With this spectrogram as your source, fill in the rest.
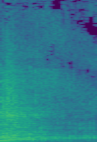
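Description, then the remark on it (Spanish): A lion's deep, rumbling roar, loud, heard alone as one brief burst that starts strong and slowly tapers off. “El rugido de león.”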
